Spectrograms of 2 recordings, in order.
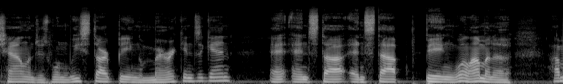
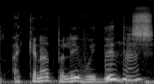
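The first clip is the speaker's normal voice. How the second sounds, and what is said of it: Terrible Russian accent, Vladimir Putin. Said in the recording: “that is a terrible Russian accent. ... my professional wrestling WWF Russian. Well, Nikolai Volkov”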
